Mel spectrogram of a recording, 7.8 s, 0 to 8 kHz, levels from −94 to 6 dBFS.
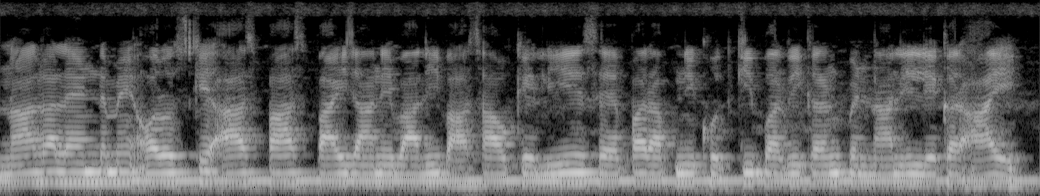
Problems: constant background noise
